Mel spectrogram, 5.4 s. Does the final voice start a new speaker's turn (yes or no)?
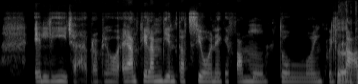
yes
